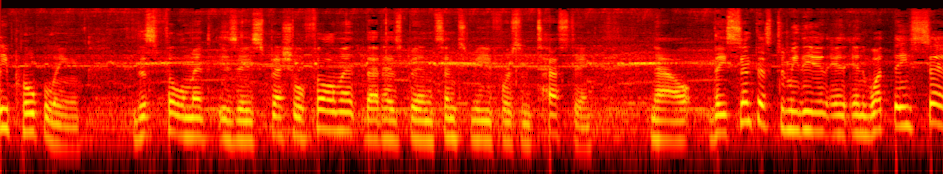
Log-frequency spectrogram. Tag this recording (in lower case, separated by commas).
speech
